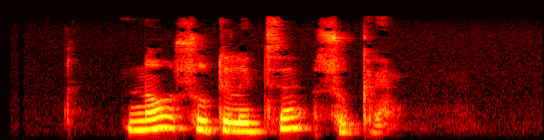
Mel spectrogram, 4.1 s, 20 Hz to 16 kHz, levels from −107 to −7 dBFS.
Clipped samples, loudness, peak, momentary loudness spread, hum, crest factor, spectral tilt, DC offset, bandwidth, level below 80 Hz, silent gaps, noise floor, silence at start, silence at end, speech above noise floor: under 0.1%; -33 LUFS; -18 dBFS; 18 LU; none; 18 dB; -5 dB/octave; under 0.1%; 11 kHz; under -90 dBFS; none; -79 dBFS; 0.95 s; 1.15 s; 47 dB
